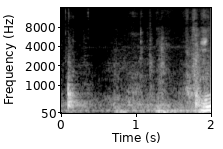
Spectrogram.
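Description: Handling noise from a plastic magnetic work light being positioned against a bandsaw's metal housing: a click just after the start, then a few soft low knocks and rubbing. A man's voice starts near the end.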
